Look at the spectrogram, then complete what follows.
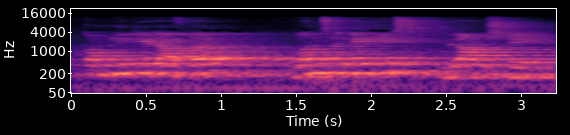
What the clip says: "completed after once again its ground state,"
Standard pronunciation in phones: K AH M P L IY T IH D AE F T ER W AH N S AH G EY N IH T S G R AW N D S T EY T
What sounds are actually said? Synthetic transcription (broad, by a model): K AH M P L IY T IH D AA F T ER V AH N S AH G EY IH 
